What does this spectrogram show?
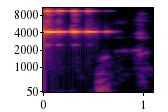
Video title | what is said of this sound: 1st YouTube Video - 2024 Favorite Thrift Finds | it rings nice it sounds nice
